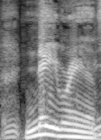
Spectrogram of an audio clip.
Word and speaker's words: Naranja: He say Naranja, but it's called Naranja. Yeah. That's how they pronounce it, Naranja.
